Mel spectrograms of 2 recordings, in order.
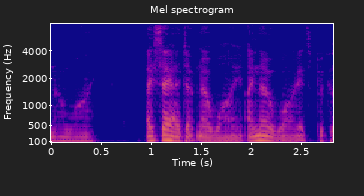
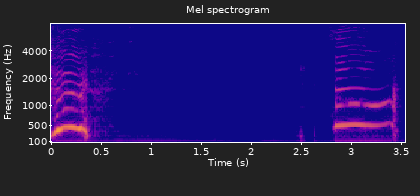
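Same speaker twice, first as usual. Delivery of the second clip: squeaky hoots through tearful laughter; mock hoo; 9 dB louder than usual. Imitating the Elves' hoots mid laughing fit. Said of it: "they're all just going".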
